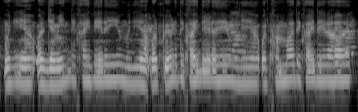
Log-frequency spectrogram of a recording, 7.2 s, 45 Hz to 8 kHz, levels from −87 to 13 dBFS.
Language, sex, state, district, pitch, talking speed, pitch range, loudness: Hindi, male, Chhattisgarh, Korba, 180 Hz, 200 wpm, 165-195 Hz, -26 LUFS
